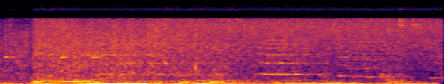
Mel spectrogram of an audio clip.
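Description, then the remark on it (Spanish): Steady rain falling at night hisses without a break, a dense wash of noise with a low, droning rumble underneath, like an engine idling. No voices are heard. “Llueve, es de noche.”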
